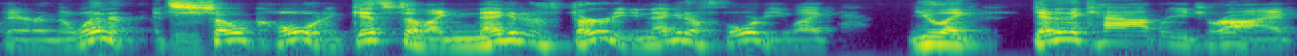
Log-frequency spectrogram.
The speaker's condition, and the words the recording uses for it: None; typical speech.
